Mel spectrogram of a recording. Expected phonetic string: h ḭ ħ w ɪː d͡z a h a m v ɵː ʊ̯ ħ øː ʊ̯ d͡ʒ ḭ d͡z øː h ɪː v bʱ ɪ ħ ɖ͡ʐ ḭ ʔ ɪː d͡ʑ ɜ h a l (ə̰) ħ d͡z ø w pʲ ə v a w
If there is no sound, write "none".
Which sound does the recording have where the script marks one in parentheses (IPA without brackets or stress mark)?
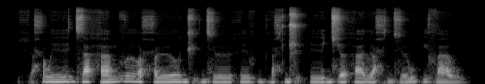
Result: ə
